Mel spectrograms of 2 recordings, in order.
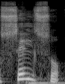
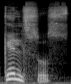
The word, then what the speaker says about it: Celso: Bueno, el ya mencionado filósofo griego Celso o Kelsos, dependiendo de cómo lo busquen, curiosamente cambia de C a K en el caso del cambio de pronunciación, Celso o Kelsos.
